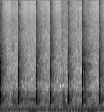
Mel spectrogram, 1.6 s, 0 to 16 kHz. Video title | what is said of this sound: METAL OYUNCU KLAVYESİ -Rampage KB-R19 Manly- | klavyeye vurduğunuzda bayağı tok bir ses geliyor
